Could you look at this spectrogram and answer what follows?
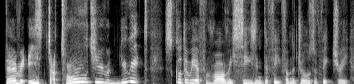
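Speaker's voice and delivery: high, loud, strained rant; I-told-you-so yell at full tilt; exasperated outburst. Real, not acted. Exasperated outburst at Ferrari's failure.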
